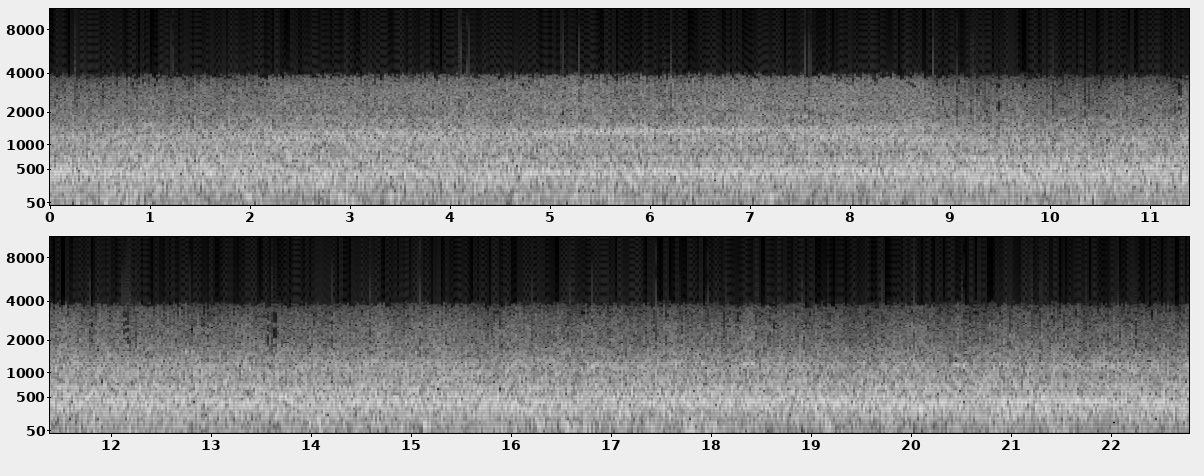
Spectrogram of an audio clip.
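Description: Metal rattles and clatters as a subway car sways.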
